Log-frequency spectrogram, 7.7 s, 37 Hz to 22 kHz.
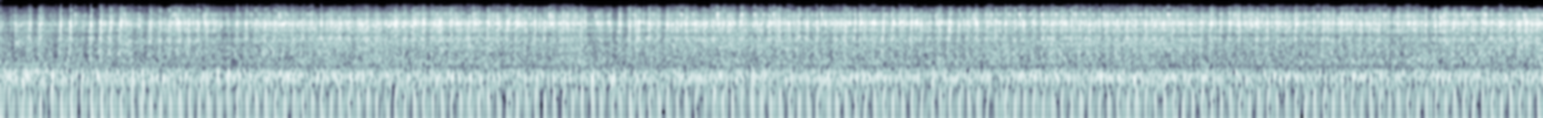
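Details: Gravely Commercial 12 34" Snow Cannon snowblower, cold start after about a month unused, full choke applied by hand: loud, fast chuffing at about three and a half pulses a second with an uneven beat; rough running, possibly from fuel starvation.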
